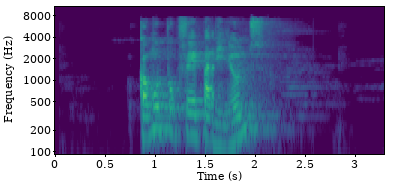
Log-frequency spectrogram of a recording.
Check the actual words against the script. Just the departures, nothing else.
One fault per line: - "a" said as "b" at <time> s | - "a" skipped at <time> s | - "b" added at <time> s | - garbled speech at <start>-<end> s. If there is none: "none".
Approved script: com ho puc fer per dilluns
none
